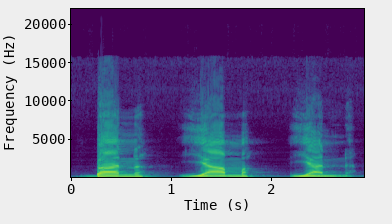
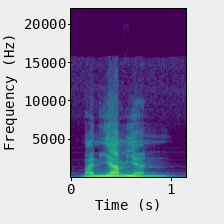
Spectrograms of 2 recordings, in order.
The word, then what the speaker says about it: Benjamin: So Benjamin, and is pronounced in the ancient Hebrew Ban Yam Yan. Ban Yam Yan.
